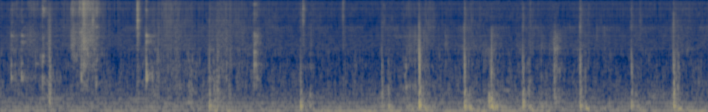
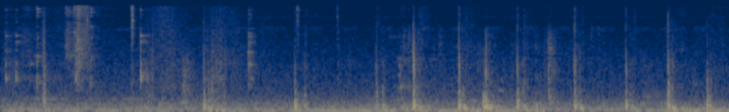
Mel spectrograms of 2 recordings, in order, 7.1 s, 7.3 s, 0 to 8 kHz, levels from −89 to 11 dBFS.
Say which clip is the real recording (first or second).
second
